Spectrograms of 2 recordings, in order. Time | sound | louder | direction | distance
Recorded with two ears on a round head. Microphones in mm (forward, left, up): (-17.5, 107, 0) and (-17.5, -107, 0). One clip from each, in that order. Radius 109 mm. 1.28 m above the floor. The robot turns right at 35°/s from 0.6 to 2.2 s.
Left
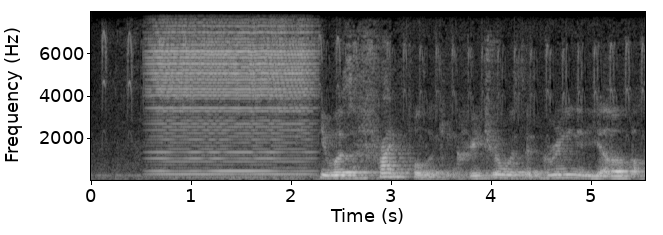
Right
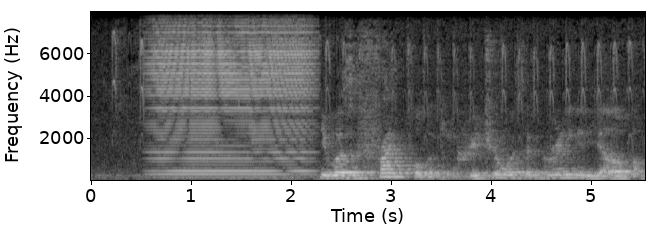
2.3 | a man speaking | right 1 dB | 40° left (ahead or behind) | 3.5 m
